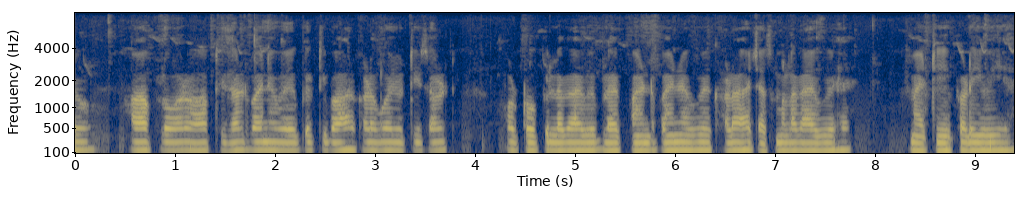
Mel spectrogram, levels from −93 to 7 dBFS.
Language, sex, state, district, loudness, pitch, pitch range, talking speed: Hindi, male, Bihar, Gaya, -20 LUFS, 120 Hz, 120-125 Hz, 210 wpm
